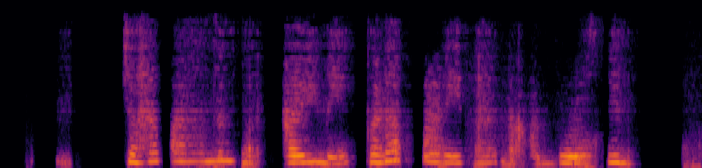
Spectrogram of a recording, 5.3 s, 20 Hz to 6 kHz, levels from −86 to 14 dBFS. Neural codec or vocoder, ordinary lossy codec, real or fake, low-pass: codec, 44.1 kHz, 0.9 kbps, DAC; AAC, 24 kbps; fake; 5.4 kHz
